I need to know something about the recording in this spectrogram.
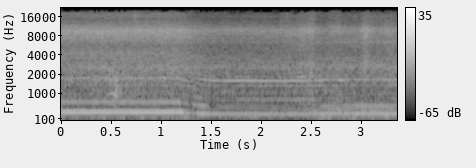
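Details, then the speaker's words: Refurbished Bosch Athlet cordless vacuum with hose fitted, on the medium setting; steady high motor whine with airy hiss, pitch steps down once, then runs smooth and even with modest airflow; normal running. "We suddenly have, yeah, airflow. You can hear airflow. Very good. Medium."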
